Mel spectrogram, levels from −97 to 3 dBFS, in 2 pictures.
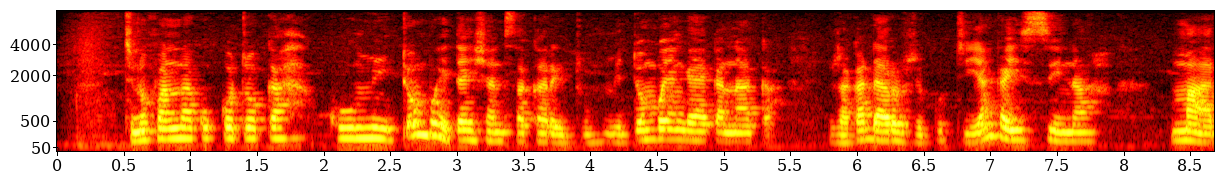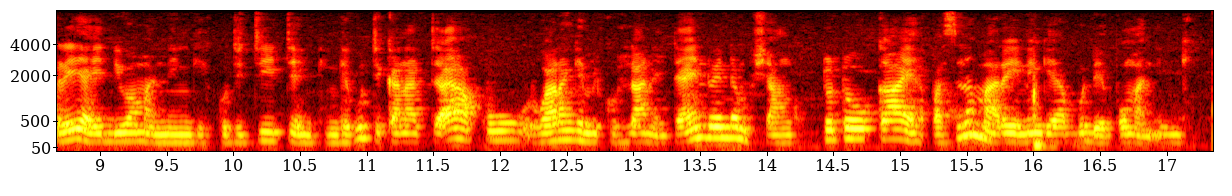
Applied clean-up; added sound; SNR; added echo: none; none; none; none.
